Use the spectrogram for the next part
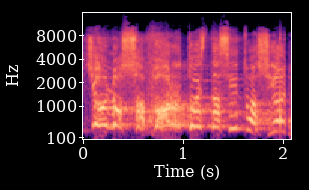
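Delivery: high, tearful wife, half-sobbing the line; imitating a crying wife. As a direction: voice the wife at the end of her rope.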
